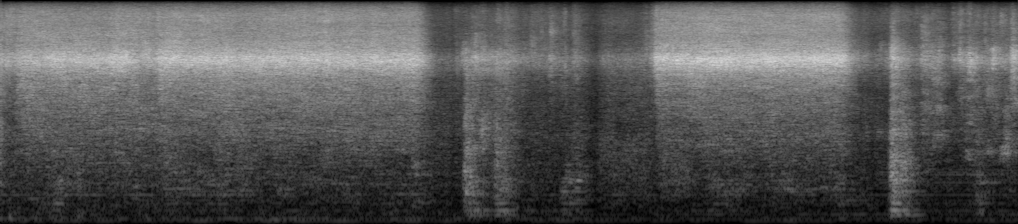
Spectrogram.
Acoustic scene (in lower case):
restroom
